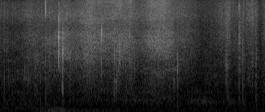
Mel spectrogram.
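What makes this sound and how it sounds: Pink rubber-gloved fingers scratch and rub blue denim jeans stretched over a raised knee. The result is a quiet, bright, hissy scraping texture that swells and fades, broken by a few sharp scratchy ticks.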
